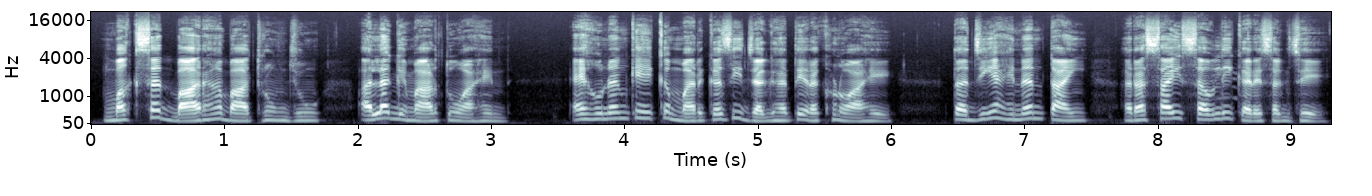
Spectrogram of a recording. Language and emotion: Sindhi, neutral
